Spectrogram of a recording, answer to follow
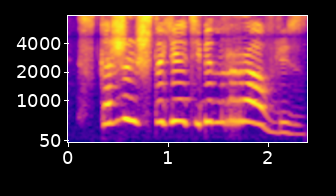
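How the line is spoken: Shouted. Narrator (Russian): закричала Вики

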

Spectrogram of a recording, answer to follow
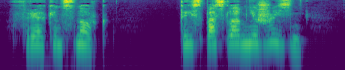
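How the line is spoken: Exclaiming. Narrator (Russian): воскликнул Муми-тролль

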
